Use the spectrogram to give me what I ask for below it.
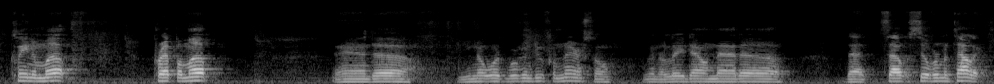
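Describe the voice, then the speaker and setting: A man's voice: mid-range voice, a little mellow, rough recording. A man narrating his own workshop vlog in a loose, chatty way, with many fillers and restarts. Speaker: DIY vlogger.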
